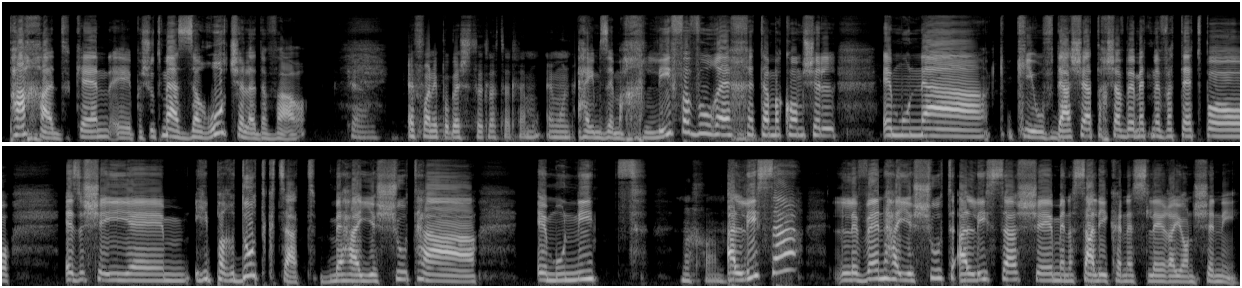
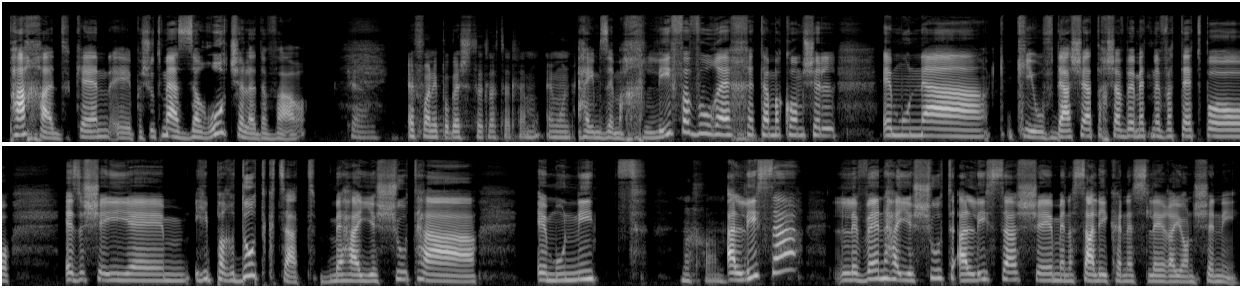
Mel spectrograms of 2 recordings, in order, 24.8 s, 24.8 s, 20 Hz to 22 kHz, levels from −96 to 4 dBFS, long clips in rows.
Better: second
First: distortion; slight; 10 dB below the speech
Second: none

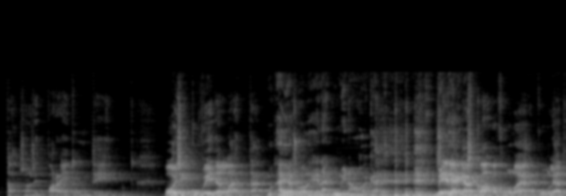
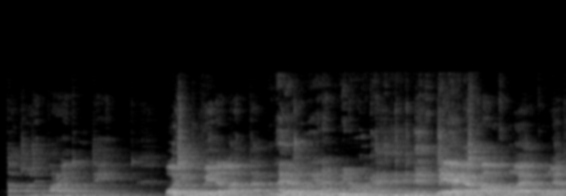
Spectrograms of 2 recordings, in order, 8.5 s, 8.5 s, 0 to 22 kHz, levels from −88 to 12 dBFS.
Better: first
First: room echo; slight; dies away in 1.1 s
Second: room echo; strong; dies away in 2.3 s // off-mic speech; far

